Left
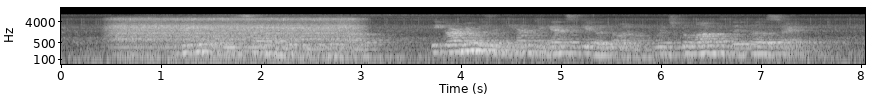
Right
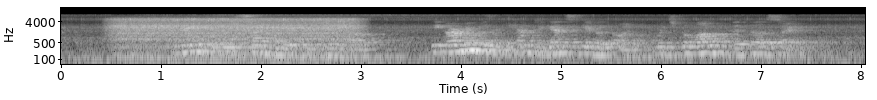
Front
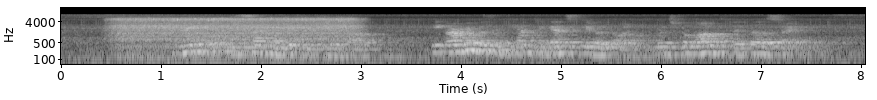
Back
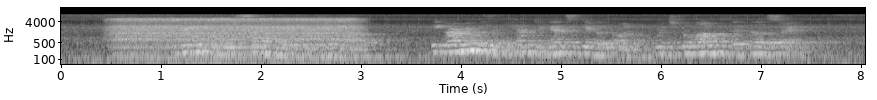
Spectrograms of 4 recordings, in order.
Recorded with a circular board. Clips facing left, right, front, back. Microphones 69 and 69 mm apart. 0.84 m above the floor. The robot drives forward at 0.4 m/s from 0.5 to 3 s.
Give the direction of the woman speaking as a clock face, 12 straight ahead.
5 o'clock.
